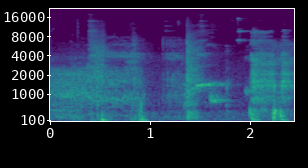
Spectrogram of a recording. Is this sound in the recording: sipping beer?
no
